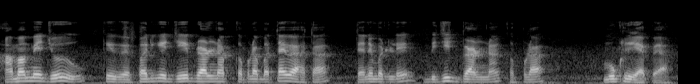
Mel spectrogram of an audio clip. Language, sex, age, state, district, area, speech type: Gujarati, male, 60+, Gujarat, Anand, urban, spontaneous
